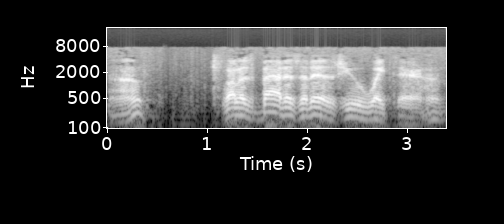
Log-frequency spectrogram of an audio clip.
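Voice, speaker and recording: An actor playing a weary, dry-humored US marshal in a 1950s radio western, speaking curtly and laconically. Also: male voice, deep voice, expressive, a little slow, husky, heavily acted. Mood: dry, guarded. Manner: laconic, dry, patient but curt. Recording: muffled vintage radio recording.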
